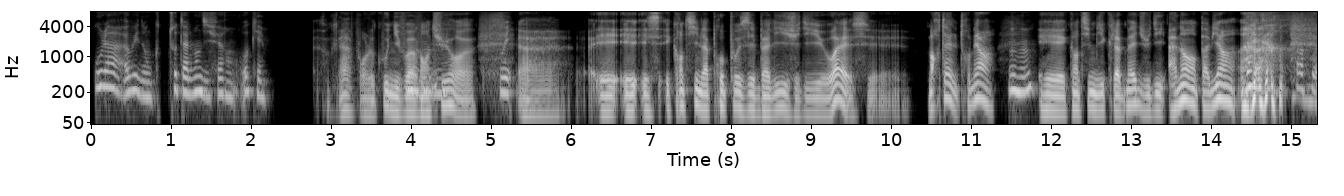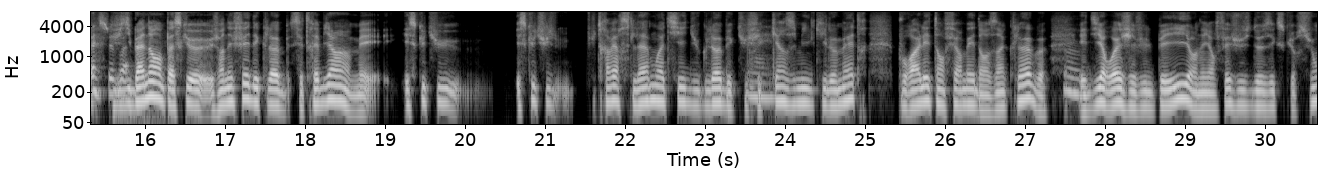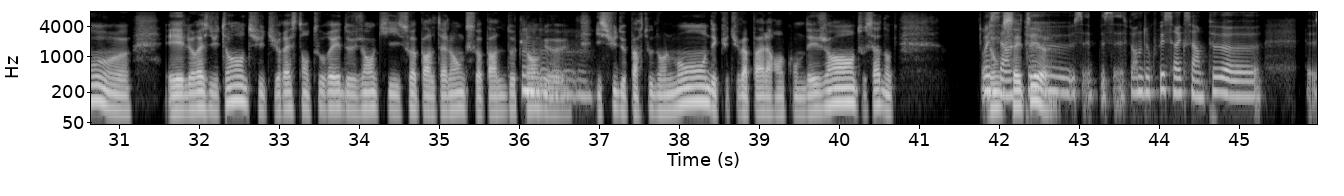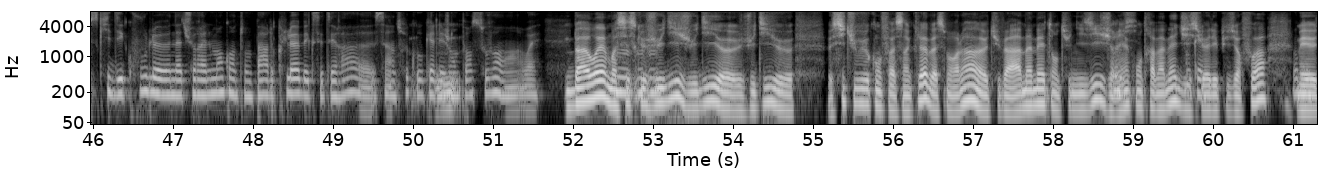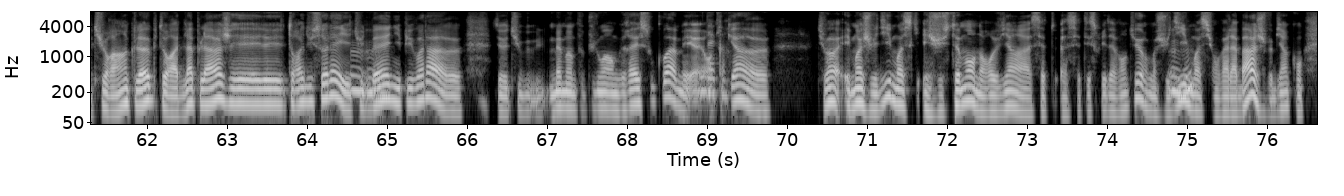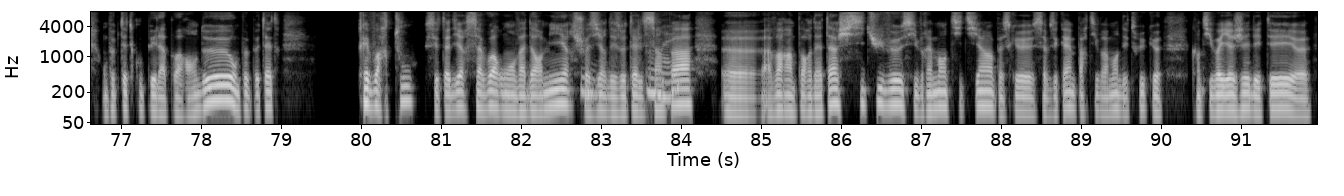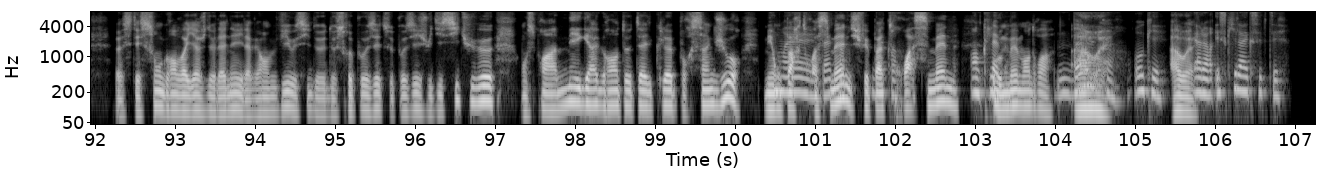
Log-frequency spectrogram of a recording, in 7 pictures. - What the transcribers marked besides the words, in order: stressed: "mortel"; laugh; laughing while speaking: "D'accord, oh, ouais"; stressed: "son"; tapping; stressed: "méga"; stressed: "trois semaines"
- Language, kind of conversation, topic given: French, podcast, Qu'est-ce qui te pousse à partir à l'aventure ?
